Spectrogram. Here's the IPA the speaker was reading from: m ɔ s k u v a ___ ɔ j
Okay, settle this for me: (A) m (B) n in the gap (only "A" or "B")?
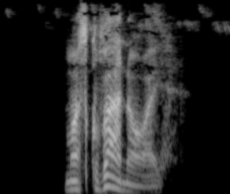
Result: B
